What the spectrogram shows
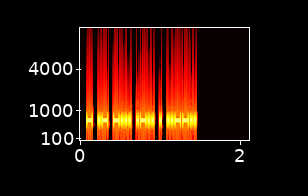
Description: Morse code, heard as a keyed tone, about 52 wpm, 700 Hz. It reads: TABLE?
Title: Sentences from Top 1000 Words - Review Part 2 - 50wpm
